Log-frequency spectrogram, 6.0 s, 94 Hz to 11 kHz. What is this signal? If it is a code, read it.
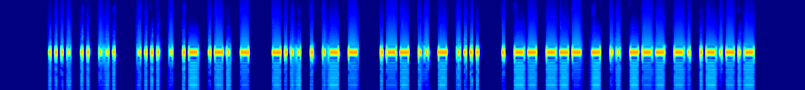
Morse code, heard as a keyed tone, about 50 wpm, 700 Hz. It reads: HIS HEART BEAT WITH EMOTION.
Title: Sentences from Top 1600 Words 50wpm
